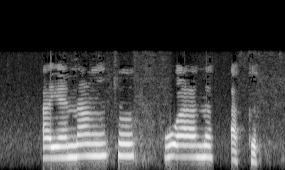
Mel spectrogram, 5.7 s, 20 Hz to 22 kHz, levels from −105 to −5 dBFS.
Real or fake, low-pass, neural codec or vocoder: real; 7.2 kHz; none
